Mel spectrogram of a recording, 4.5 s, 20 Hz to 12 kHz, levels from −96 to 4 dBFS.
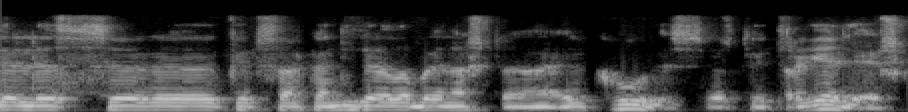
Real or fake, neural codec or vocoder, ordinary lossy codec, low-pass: real; none; AAC, 64 kbps; 7.2 kHz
